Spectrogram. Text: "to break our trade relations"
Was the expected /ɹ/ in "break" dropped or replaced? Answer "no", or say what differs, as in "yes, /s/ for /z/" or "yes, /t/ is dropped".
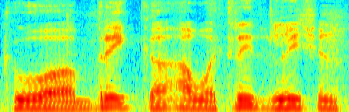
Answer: no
